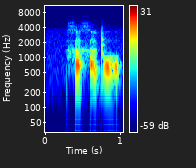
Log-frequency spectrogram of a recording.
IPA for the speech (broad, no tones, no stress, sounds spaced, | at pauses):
x a x a ɖ ɔ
